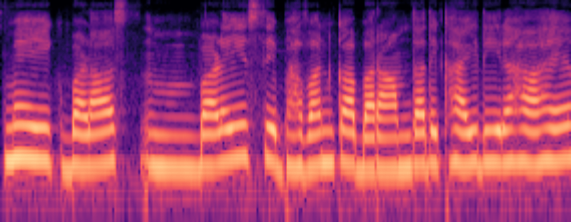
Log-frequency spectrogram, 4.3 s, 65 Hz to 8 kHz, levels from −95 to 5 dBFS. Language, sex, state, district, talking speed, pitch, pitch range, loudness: Hindi, female, Chhattisgarh, Balrampur, 180 wpm, 230 Hz, 220-245 Hz, -13 LUFS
